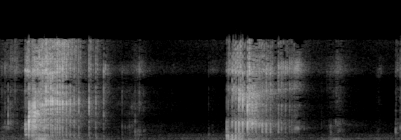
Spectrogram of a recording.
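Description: Two loud, wet fart-like squelches from slime being squeezed during a fart test, each a short burst about a second apart, followed by a softer squish.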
